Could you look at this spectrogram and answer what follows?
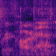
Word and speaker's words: Ricard: I believe it's going to be pronounced Ricard as we go through the season.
